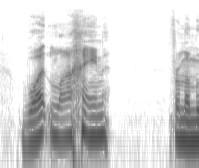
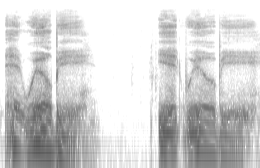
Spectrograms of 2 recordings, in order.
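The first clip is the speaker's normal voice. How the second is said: low, slow, hushed foreboding; quiet, drawn-out warning; mock ominous; 6 semitones lower, 6 dB quieter, much slower than usual. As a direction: draw it out softly like a dark prophecy. Ominous repeated weather warning.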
